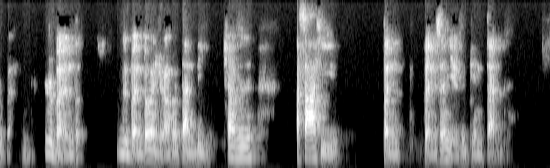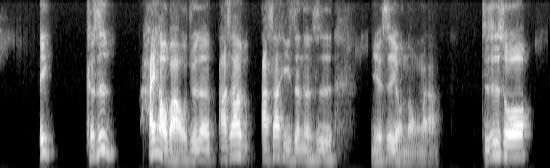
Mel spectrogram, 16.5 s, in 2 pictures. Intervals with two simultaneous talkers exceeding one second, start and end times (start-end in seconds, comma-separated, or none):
none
